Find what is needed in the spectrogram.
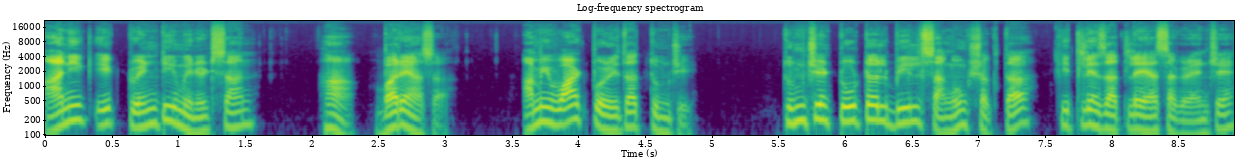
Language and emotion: Goan Konkani, neutral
